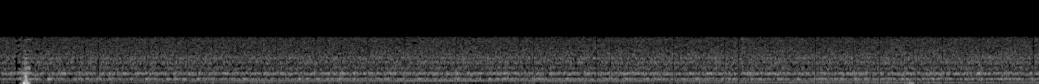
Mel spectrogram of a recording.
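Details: A swarm of honey bees entering a bait hive at Painted Peacock Manor on 04/07/21 gives a steady layered hum with a low drone beneath, and a sharp knock near the start.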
